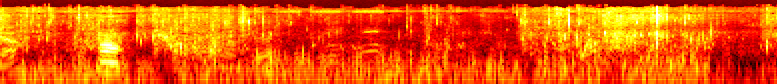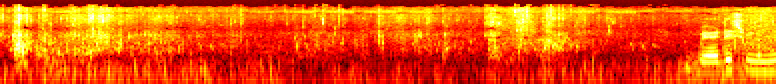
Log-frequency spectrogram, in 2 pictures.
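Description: Feet wade and squelch through shallow muddy water.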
